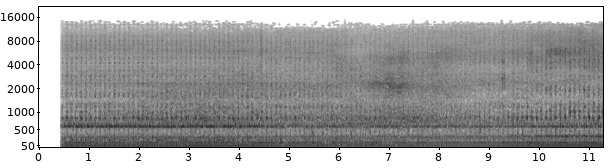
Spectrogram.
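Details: 2001 MK5 Ford Fiesta 1.25 Zetec idling unevenly with a lumpy, stumbling beat; rough idle from no compression in cylinder 2 and very little compression in the others.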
